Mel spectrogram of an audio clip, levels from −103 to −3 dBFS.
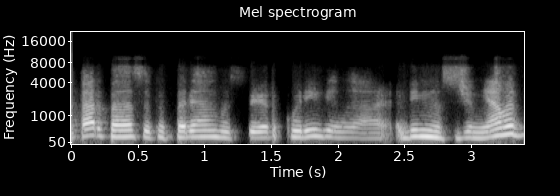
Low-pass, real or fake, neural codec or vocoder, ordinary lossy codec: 7.2 kHz; fake; codec, 16 kHz, 0.5 kbps, X-Codec, HuBERT features, trained on general audio; Opus, 32 kbps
